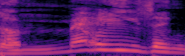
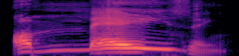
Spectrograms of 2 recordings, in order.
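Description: First: Said in the usual way. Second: Amazing said much higher, louder and drawn out; emphatic Amazing. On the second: Real, not acted. Fan praising Rashford's old season stretches out Amazing. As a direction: stretch out Amazing like you can't believe it.

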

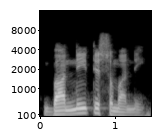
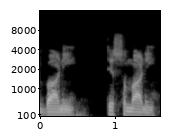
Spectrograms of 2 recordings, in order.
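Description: First: ਬਾਨੀ and ਸਮਾਨੀ with n at the teeth; slowly, tongue forward for the n in ਬਾਨੀ, ਸਮਾਨੀ; ਬਾਨੀ, ਸਮਾਨੀ with dental n, the corrected reading; plain dental n. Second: ਬਾਣੀ and ਸਮਾਣੀ with a retroflex ṇ; ਬਾਣੀ, ਸਮਾਣੀ with ṇ, the mistaken reading. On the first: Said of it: "ਨੰਨੇ ਦੀ ਆਵਾਜ਼ ਉਚਾਰਨ ਕਰਨੀ ਹੈ". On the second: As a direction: curl the tongue back for the n in ਬਾਣੀ, ਸਮਾਣੀ. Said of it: "ਕਈ ਸੰਗਤਾਂ ਨੂੰ ਬਾਣੀ ਪੜ੍ਹ ਜਾਂਦੀ ਹੈ". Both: Shown as a demonstration.

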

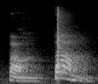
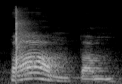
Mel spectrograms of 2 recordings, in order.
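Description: First: "pam, PAM", second beat hit harder; light first pam, hammer the last pam; stress on second beat. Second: "PAM, pam", first beat long and strong; stress on first beat. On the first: Teacher showing two-syllable rhythm, "pam, PAM" stressed at the end. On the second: Teacher showing two-syllable rhythm, "PAM, pam" stressed at the start. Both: Shown as a demonstration. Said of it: "se crée un rythme différent".

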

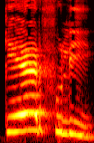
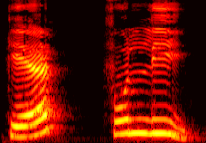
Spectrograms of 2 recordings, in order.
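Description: First: Said in the usual way. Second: carefully very slow, with a pause after care; three drawn-out beats in carefully; split into syllables. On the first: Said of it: "carefully कहते हैं". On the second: Shown as a demonstration. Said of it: "इसके three syllables हैं". (Carefully को तीन हिस्सों में रुककर)

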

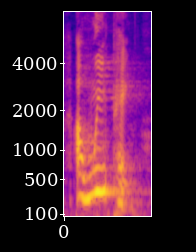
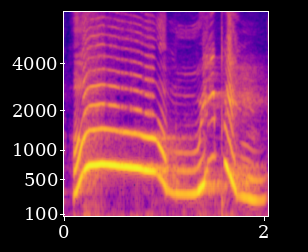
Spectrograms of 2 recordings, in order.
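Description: First: Said in the usual way. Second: High, loud wail, drawn out slowly; mock weeping. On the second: Shown as a demonstration. Teacher shows class how to imagine Weipa, mock weeping. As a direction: wail it long, hamming up the tears. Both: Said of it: "I don't just go".

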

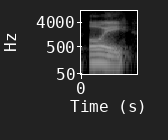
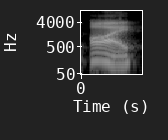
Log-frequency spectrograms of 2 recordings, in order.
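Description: First: "oi" for "I", imitating an Irish accent; Irish inflection. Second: Said in the usual way. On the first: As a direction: mimic an Irish singer's "I" as "oi". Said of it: "that little Irish inflection on the word I". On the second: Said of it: "it wasn't I, it was oi".

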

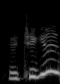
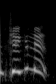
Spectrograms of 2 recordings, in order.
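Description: First: Said in the usual way. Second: "çekilin" shot up much higher in pitch; "çekilin" yelled high and impatient at soldiers blocking the way; exasperated yell. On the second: Real, not acted. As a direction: push the repeat up into an impatient cry. Urging units to move aside.

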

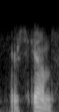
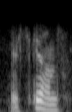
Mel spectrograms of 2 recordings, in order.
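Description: First: Said in the usual way. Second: High and louder as the pet comes; excited high call to the arriving animal; high pet-talk greeting. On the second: Real, not acted.

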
